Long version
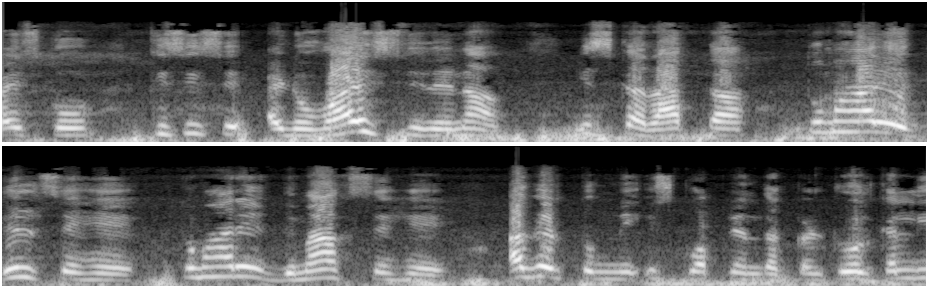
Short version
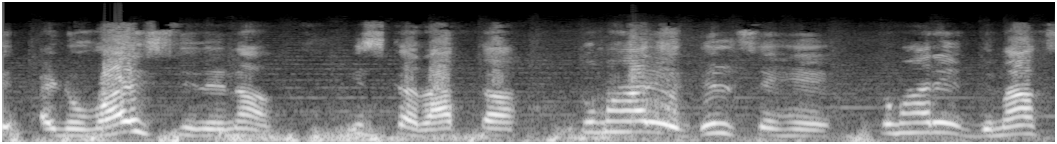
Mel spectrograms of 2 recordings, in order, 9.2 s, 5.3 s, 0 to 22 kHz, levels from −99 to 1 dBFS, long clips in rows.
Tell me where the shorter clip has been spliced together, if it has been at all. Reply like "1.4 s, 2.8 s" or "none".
none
